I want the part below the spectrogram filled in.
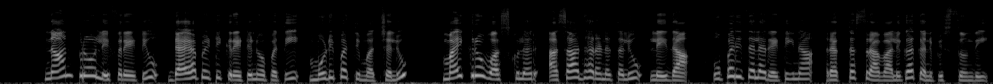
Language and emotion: Telugu, neutral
